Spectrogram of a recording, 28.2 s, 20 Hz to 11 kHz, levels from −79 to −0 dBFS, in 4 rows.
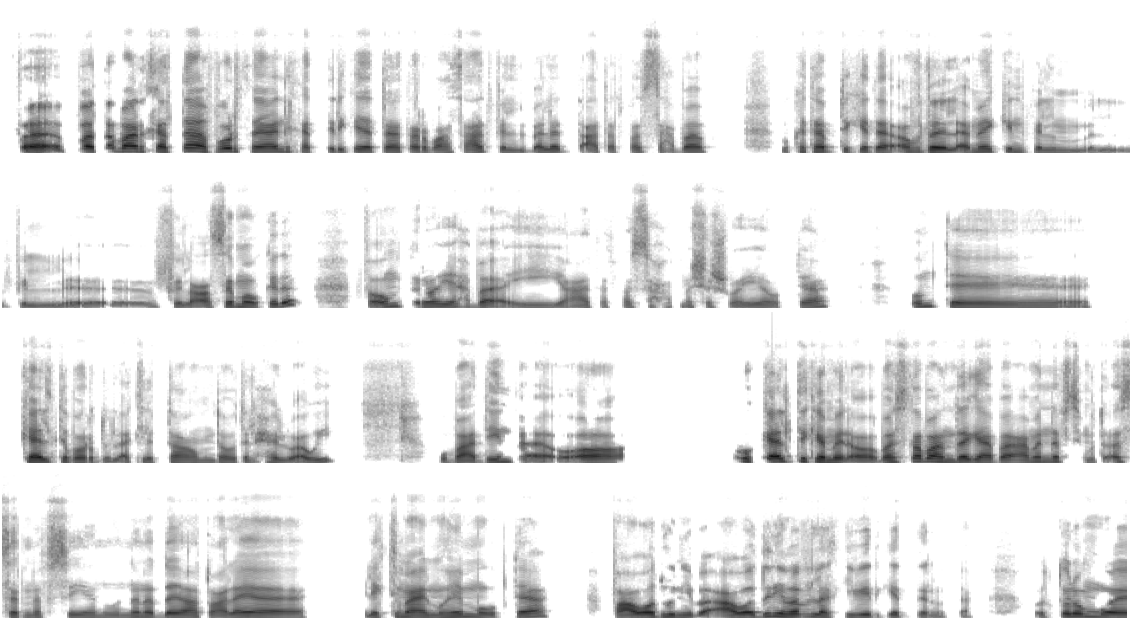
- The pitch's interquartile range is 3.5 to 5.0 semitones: No, average, 2.9 semitones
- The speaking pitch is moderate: Yes, medium, 155 Hz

